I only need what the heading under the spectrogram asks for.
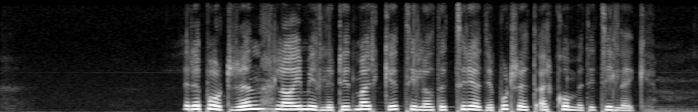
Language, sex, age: Norwegian, female, 46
